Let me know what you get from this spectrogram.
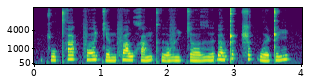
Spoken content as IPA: cu˨˩t̪ʰa˦˥k̚fəː˧˥ ce˨˩mfa˧w xa˨˩˦ŋt̪ʰɨ˨˩˨ə̯vi˨˩ cəː˨˩ ɣɨ˨˩˦ɗə˧wʈə˦˥k̚ ʂə˦˥k̚ wɨ˨˩˦ʈi˧˥

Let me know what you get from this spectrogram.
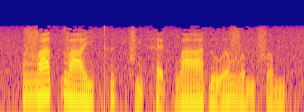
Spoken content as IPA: va˦˥t̚ vaː˧jt̪ʰɨ˦˥k̚fə̰˧˨m hɛ̰˧˨ kwaː˧ɗṵ˧˥ə̯və̰˧˨mfə˧m

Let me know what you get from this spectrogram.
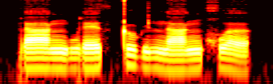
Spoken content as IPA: ɾaːŋuɾɛθʈuɖ naŋχʷɐ

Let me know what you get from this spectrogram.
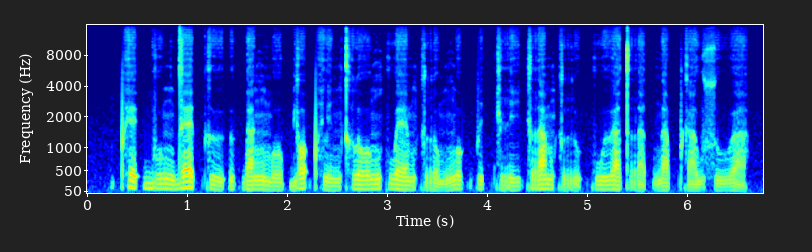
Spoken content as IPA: pʰe˥˩ʔbuː˧ŋ dɛː˦˥t̚kɯː˩˦ʔɯ˨˩k̚la˧ŋ moː˨˩p̚jɔ˥˩ʔ pʰli˩˦nkʰloː˦˥ŋkwɛː˧m kro˩˦m ŋo˥˩k̚pi˦˥t̚kriː˧kra˥˩m kru˨˩ʔkwɯ˥˩a̯tra˨˩t̚na˦˥p̚ ka˦˥wsu˥˩a̯

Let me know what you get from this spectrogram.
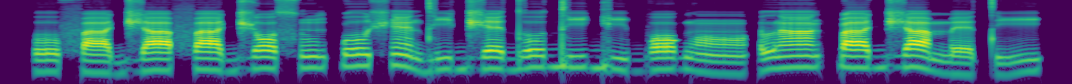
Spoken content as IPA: o˨fa˨d͡ʒa˧fa˧ d͡ʒɔ˧sũ˧k͡po˦ʃɛ̃˦˨ di˧d͡ʒɛ˧do˦ di˦ɡi˧bɔ˦ɡɔ̃˧ | lã˦ k͡pa˦d͡ʒa˦˨mɛ˨ti˨˦

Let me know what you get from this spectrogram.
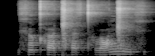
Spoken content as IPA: xẽqʰeǁʰæs tʰlɒŋ͡ǁĩx

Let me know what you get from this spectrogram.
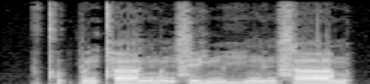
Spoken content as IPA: t̪ʰʊ˥k̚pɵ˨˥nt̪ʰaː˨ŋmɐ˨˩ŋ se˨˥jmiː˨˥ ŋɪ˨˧ŋsaː˥m

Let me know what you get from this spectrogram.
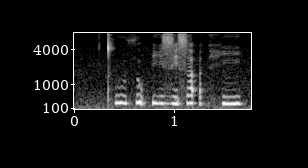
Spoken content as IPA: tʰu˨θṵ˦˨ ʔi˨zḭ˦˨sä˦ʔ | hĩ˨

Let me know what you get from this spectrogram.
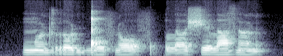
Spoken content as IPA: ŋõ˧ɖ ro˥˧ɖŋ͡ǃo˧fɳɔ˧˩f | lɐ˩˧ʃɪ˥˧ la˧zɾɐ̃˧˩ɳ

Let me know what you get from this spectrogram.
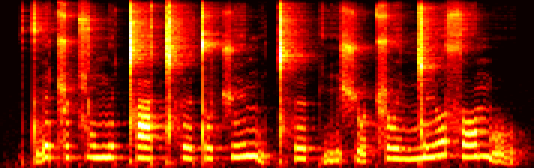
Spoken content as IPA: tḭe̯ʈ͡ʂʊt͡ɕuŋø ǀa ǀʰøtʊt͡ʃyŋḭ ǀʰøkḭʃṵ ʈ͡ʂʊe̯ ŋ͡ǀyo̯ sɔmṵ

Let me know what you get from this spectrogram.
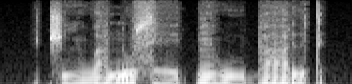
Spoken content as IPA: t͡ʃĩ˨ wa˧nu˦ seː˨ k͡pɛ̃˧wu˨baː˦ ɾɨ˦t

